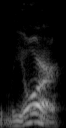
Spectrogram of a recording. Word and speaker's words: Leor: It's actually an Israeli name and and the actual pronunciation is Leor. Okay, it's hard to pronounce. Nobody wants to say that. So, um and plus when my parents were mad at me, they go Leor. Okay. So, I didn't like that pronunciation and I just decided to call myself Leor and pronounce accent on the first syllable.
